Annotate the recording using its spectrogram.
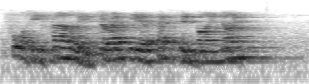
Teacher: he's producing a short phrase and it's got two prominences one at the beginning one near the end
